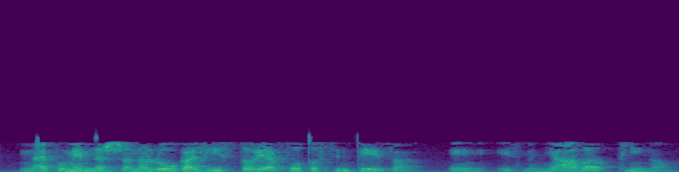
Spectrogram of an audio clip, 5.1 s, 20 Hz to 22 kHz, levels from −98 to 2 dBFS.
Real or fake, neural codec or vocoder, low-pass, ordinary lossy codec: real; none; 19.8 kHz; AAC, 16 kbps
